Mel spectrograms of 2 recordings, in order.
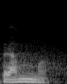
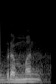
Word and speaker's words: ब्रह्म: ब्रह्म, कई लोग उसे ब्राह्मण भी कहते हैं जब इंग्लिश की बात आती है। आप इंग्लिश में अगर लेक्चर्स देखेंगे हिंदुइज्म पे तो आपको ब्रह्मन शब्द मिलेगा, बट वस्तुतः उसका सही प्रोनाउंसिएशन ब्रह्म है।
